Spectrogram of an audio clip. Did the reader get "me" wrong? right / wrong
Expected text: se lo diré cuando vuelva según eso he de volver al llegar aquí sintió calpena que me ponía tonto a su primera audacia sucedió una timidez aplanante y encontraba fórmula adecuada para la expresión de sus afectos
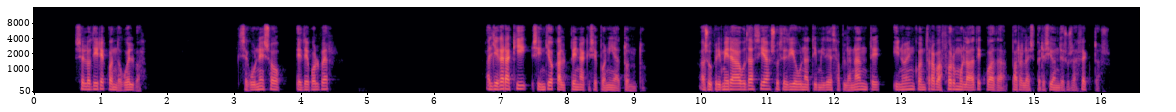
wrong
